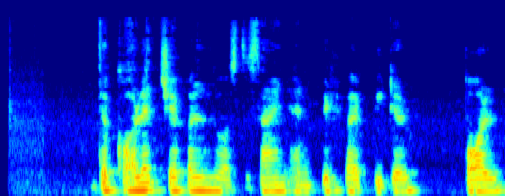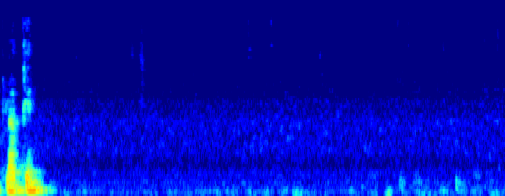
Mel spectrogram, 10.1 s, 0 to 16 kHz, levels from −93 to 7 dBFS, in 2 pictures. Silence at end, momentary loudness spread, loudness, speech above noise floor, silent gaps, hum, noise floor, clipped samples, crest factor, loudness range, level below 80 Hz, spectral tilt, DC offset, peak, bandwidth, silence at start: 4.6 s; 11 LU; -26 LUFS; 46 dB; none; none; -70 dBFS; under 0.1%; 22 dB; 8 LU; -60 dBFS; -8 dB/octave; under 0.1%; -6 dBFS; 10 kHz; 0.95 s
